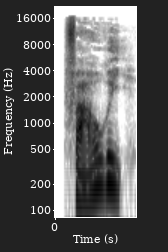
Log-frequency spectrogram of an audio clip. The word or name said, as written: farverig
